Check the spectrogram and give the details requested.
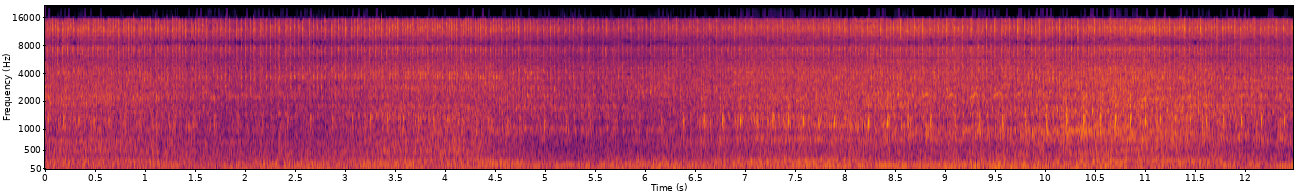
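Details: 2007 Lexus IS250 after repairing a no-start, no-crank fault and reassembly: steady, even idle with a soft regular tick under the hum, no stumbles; normal idle.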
